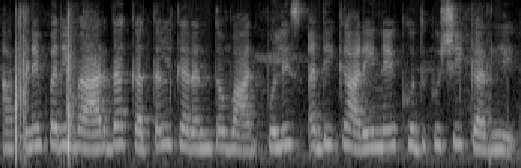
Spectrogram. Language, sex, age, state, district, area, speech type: Punjabi, female, 18-30, Punjab, Rupnagar, urban, read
